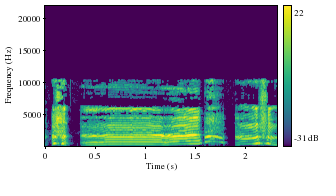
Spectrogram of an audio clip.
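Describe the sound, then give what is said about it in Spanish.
A girl crying loudly: one long, sustained high wail with a wavering pitch, then shorter sobbing cries after a brief break, all alone with no talk. “Ella que me saluda y yo que me pongo a llorar con todas mis fuerzas.”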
